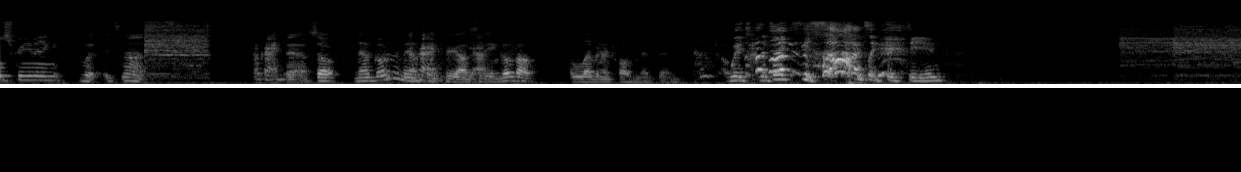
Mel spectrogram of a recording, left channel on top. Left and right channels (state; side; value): silent; right; 53 dB below the other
